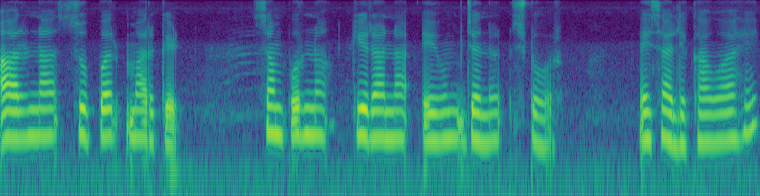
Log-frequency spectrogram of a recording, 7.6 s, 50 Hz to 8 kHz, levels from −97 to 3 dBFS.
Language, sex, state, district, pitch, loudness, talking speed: Hindi, female, Chhattisgarh, Kabirdham, 220 Hz, -18 LUFS, 95 wpm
